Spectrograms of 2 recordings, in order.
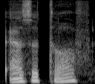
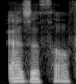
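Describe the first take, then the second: First: The last syllable begins with a plain t sound. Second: The last syllable begins with a th sound. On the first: The speaker calls it wrong. "For some reason I was thinking it was a T now" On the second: The speaker calls it right. "The T H is pronounced"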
